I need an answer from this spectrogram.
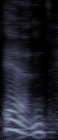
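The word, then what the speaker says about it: in (ἐν): And the word in Greek is the word ian, and it's pronounced in.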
